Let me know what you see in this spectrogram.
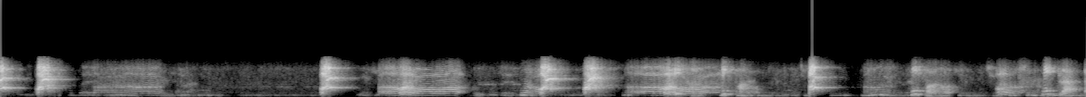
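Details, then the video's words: Three-month-old Westie, angry and barking continuously: high yaps mixed with whiny, wavering yelps, gaps between bursts, low human voices present in the background. "Very angry pup"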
